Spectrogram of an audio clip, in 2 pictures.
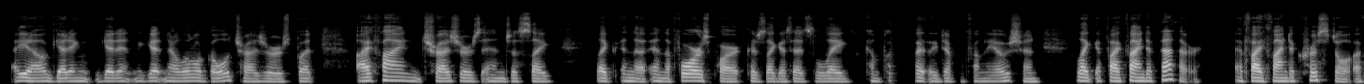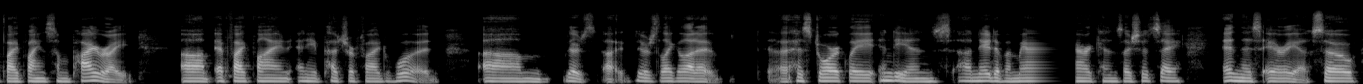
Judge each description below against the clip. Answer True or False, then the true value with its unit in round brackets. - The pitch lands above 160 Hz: False (150 Hz)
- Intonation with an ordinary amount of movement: False (2.1 semitones)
